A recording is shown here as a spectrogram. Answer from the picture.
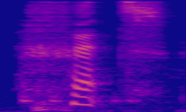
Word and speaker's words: Chet: we have the letter set and it's represented in English with a CH but that does not mean that we should pronounce it as Chuck instead CH represents the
